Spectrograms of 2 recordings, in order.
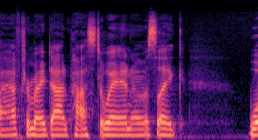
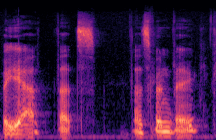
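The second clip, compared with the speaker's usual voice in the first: crying through words, voice cracking, pitched up; 8 semitones higher than usual. Recalling the mom saying the dad would be proud: crying while talking. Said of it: "Sorry, I don't know why I'm crying".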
